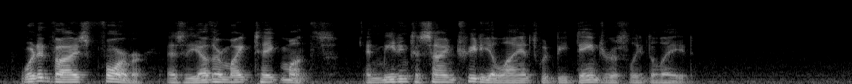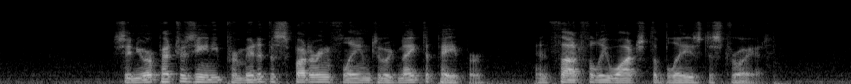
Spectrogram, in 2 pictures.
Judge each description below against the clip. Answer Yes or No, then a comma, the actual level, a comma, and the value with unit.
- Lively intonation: No, average, 4.0 semitones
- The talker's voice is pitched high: No, low, 105 Hz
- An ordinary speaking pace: No, slow, 125 wpm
